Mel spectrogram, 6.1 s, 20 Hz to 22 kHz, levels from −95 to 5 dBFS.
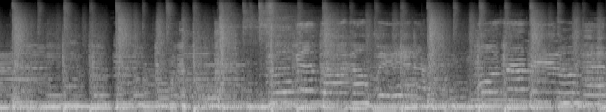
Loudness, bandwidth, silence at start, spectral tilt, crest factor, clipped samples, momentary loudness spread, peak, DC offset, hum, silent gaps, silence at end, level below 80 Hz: -23 LUFS; over 20 kHz; 0 s; -4.5 dB/octave; 14 dB; under 0.1%; 2 LU; -8 dBFS; 0.1%; none; none; 0 s; -44 dBFS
